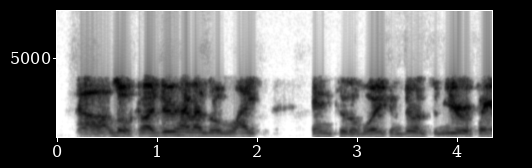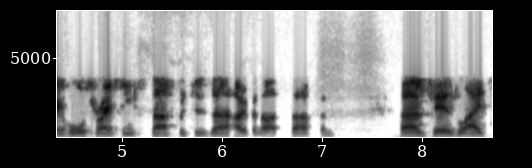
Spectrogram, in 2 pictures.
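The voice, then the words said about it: Tired-sounding voice. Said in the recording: “you sound a bit tired”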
